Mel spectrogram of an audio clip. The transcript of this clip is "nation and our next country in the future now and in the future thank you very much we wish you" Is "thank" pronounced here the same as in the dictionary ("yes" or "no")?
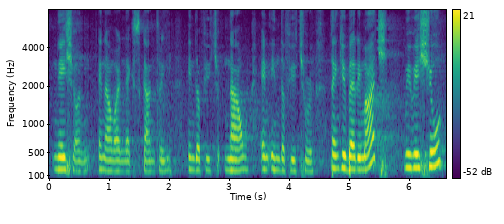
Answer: no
